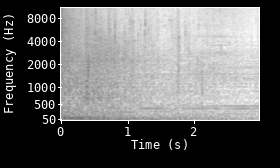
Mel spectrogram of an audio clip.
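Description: A Confringo blasting spell bursts in Hogwarts Legacy, one deep booming explosion at the very start that decays into a fading rumble.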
